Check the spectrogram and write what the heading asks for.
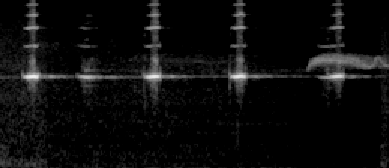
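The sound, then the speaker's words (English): A Townsend's solitaire gives a series of five high, squeaky whistled notes at a steady, slightly uneven pace, like a creaking wheel, clear with silence between calls. “Look for them atop fruit filled junipers our local one is confusingly called the Eastern Red Cedar, and listen for the odd high pitched call they give year round, which sounds like someone walking a bike with a squeaky wheel.”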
